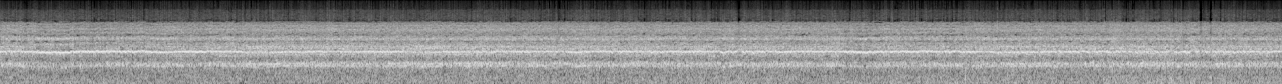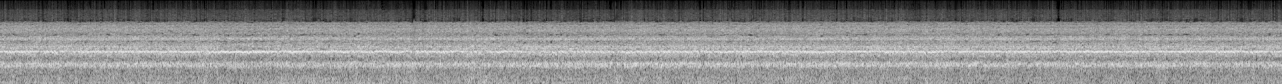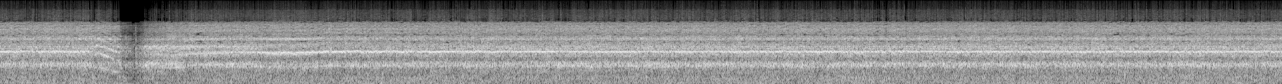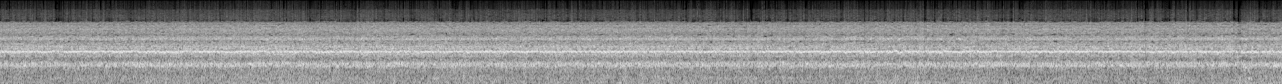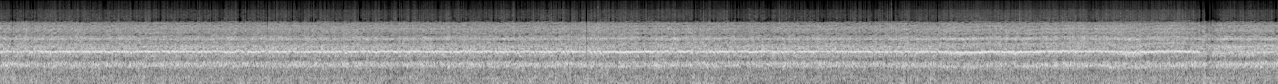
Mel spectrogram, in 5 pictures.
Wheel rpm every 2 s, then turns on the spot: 230, 230, 230, 230, 230, 230, 230, 230, 230, 230, 230, 230, 230, 150, 220, 230, 230, 240, 230, 230, 230, 230, 240, 230, 230, 230, 240, 230, 230, 230, 230, 230.
none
